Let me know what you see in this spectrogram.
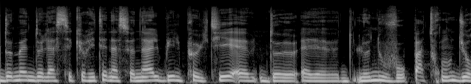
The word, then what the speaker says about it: Bill Pulte: C'est pas Bill Poole, mais Bill Pulte, un riche homme d'affaires, ami de Trump et désormais chef du renseignement américain.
